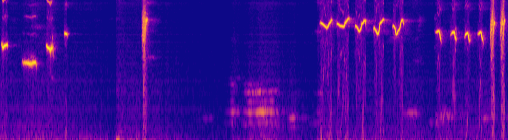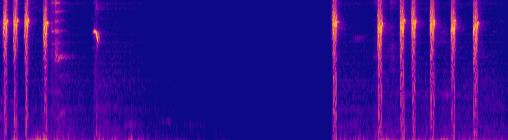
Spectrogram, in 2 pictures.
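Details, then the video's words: Sunbird lure call for attracting birds: scattered high chirps, a rapid series of thin wavering notes, silence, then another quick run of sharp high chirps. "suara pikat burung Kolibri ninja"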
